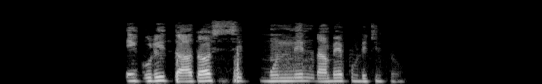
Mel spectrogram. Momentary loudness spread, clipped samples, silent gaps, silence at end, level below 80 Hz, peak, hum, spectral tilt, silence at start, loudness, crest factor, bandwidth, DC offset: 13 LU; under 0.1%; 2.51-2.59 s; 1.4 s; -58 dBFS; -2 dBFS; none; -6 dB/octave; 1.25 s; -19 LUFS; 20 dB; 8 kHz; under 0.1%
